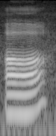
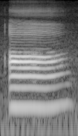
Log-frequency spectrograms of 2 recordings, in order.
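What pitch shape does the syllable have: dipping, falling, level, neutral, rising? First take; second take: rising; level. First: The pitch rises from mid to high. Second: The pitch stays high and level. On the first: "like when we point something to others" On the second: "The first tone is like we sing do"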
